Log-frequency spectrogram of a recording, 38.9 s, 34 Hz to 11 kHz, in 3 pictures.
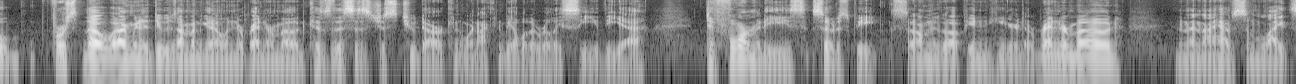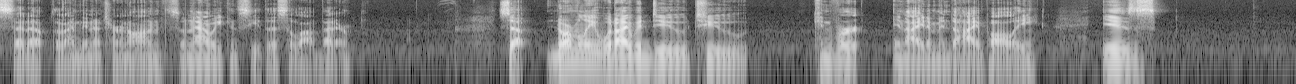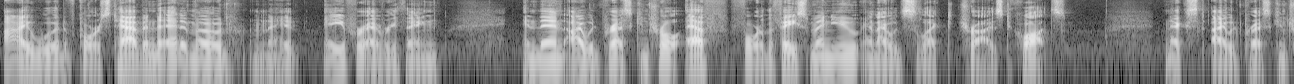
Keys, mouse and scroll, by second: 2.4-5.5 middle drag, 9.1 click, 12.8 click, 14.4-17.4 middle drag, 23.0-25.8 right drag, 26.7 Tab, 28.1 a, 32.3 ctrl+f, 38.7 ctrl+e.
